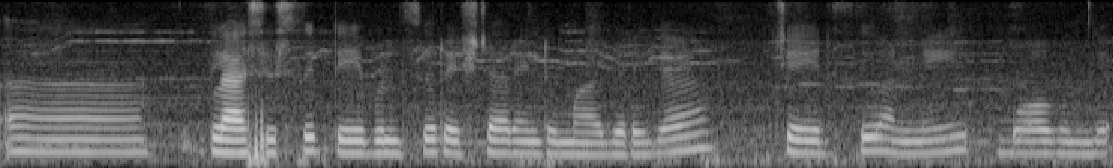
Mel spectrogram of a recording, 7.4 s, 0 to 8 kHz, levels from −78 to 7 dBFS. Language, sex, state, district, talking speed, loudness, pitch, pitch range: Telugu, female, Andhra Pradesh, Sri Satya Sai, 75 wpm, -21 LUFS, 185 Hz, 180-195 Hz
